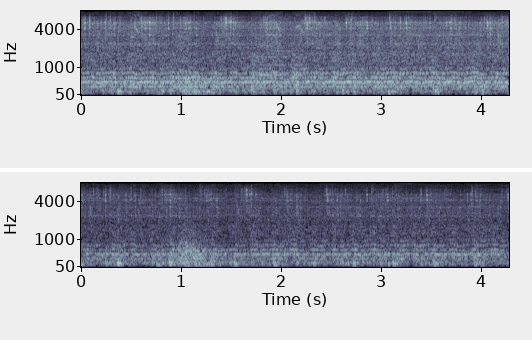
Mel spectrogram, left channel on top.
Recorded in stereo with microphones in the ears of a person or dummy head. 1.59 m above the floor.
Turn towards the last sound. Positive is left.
turn(degrees=5)  # may be behind; listen again after turning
